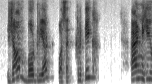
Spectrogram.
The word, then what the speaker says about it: Baudrillard: a french name that two l both are silent here baudrillard so jean baudrillard jean baudrillard was a critic and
